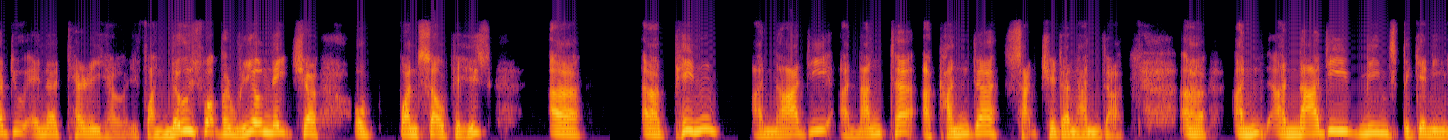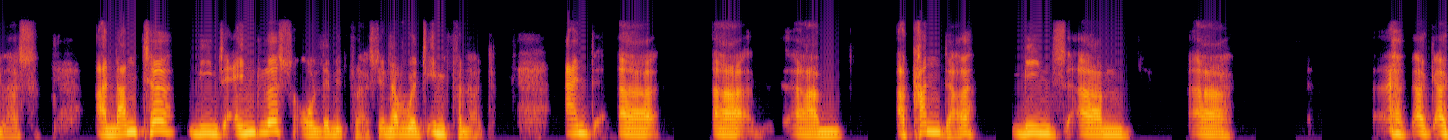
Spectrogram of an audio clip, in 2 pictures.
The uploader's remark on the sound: In a Zoom meeting with Ramana Kendra, Delhi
